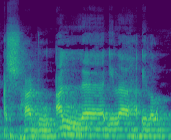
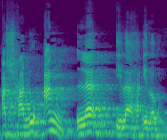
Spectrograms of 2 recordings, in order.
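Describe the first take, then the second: First: The n merges into the l sound. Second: The n is clearly pronounced before la. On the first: The speaker calls it right. "Jadi nunnya enggak ada lagi" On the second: The speaker calls it wrong. "Kalau nunnya kita baca ya itu enggak sah"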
